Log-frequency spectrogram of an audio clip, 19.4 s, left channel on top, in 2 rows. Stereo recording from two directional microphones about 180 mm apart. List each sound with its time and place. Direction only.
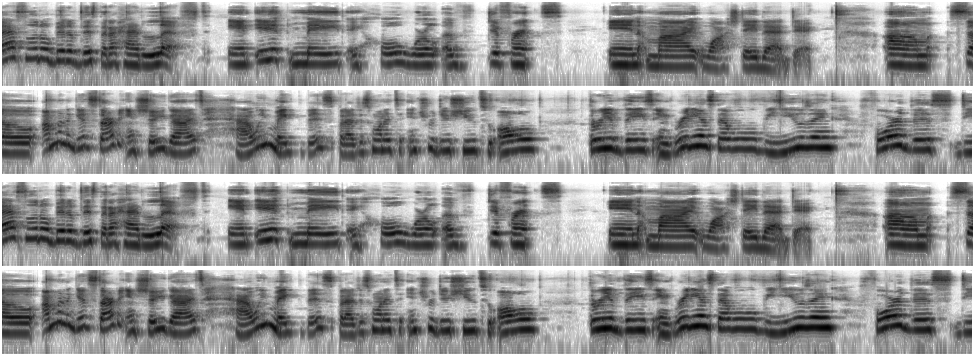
0.0 s speech: 30° right (ahead or behind)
